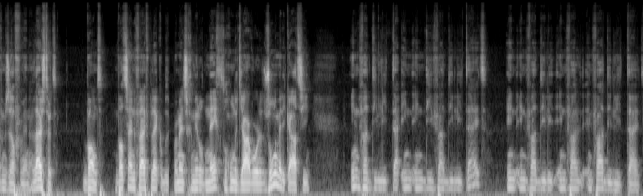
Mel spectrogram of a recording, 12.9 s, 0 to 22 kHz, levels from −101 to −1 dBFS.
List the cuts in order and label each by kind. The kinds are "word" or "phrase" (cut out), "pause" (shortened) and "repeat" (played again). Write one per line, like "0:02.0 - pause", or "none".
0:03.4 - word
0:06.9 - word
